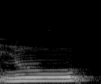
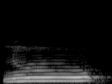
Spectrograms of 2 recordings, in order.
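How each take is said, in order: First: The vowel is held for two full counts. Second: The vowel is held for two full counts.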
